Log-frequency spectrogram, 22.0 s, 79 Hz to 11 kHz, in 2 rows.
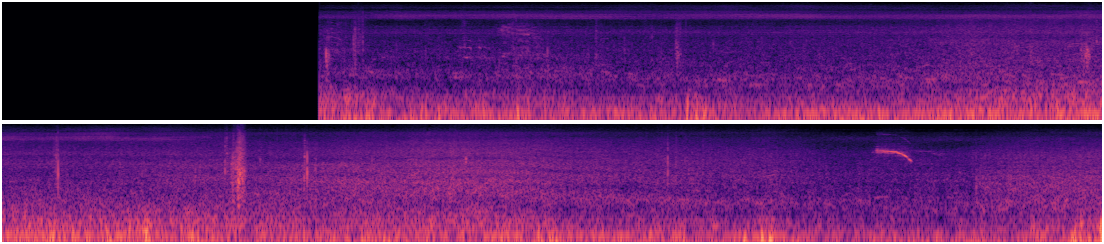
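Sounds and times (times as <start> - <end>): wind buffeting microphone: 3.2 - 19.4, 21.4 - 22.0
distant surf: 3.2 - 22.0.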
